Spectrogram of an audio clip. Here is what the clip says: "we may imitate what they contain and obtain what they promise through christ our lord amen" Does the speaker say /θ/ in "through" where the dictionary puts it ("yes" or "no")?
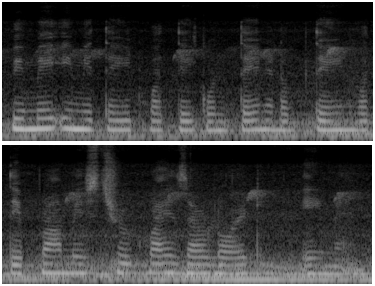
no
